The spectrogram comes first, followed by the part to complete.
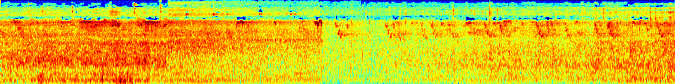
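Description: Outdoor ambience: a steady rushing noise with no clear single source. It is louder in the first few seconds, drops suddenly about five seconds in, then slowly builds again.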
